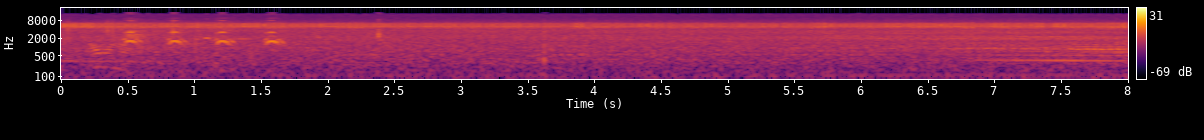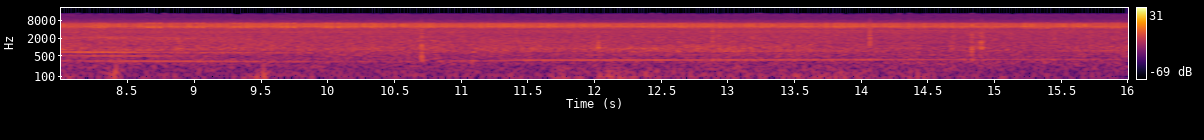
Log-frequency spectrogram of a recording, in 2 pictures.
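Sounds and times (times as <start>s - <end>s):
steady hiss: 0.0s - 16.0s
bird calling: 0.2s - 1.8s
model plane motor hum: 3.8s - 16.0s.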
